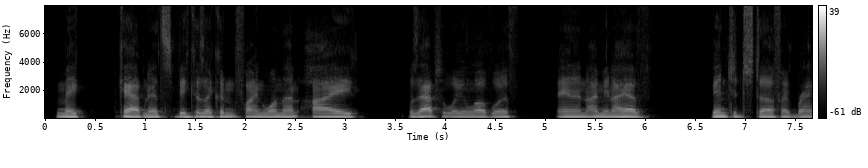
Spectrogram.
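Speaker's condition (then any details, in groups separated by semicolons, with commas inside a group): No condition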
